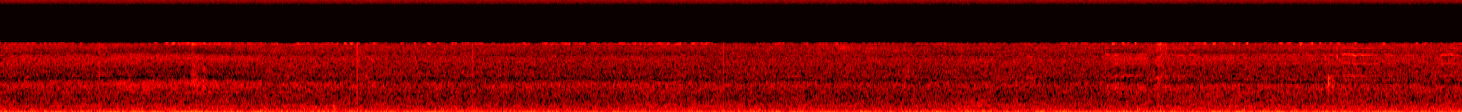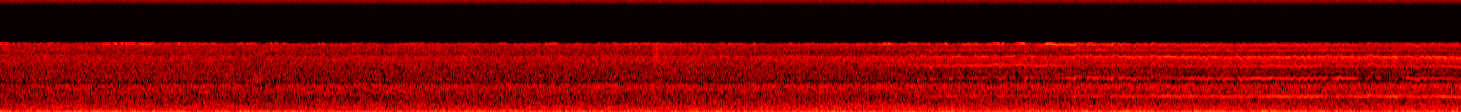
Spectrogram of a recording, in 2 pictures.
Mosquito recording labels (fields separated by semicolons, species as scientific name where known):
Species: mosquito; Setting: cup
